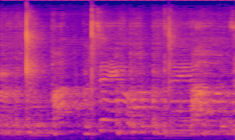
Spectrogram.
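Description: Children's song music playing from a television, with a crisp click on each beat, about every two-thirds of a second.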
